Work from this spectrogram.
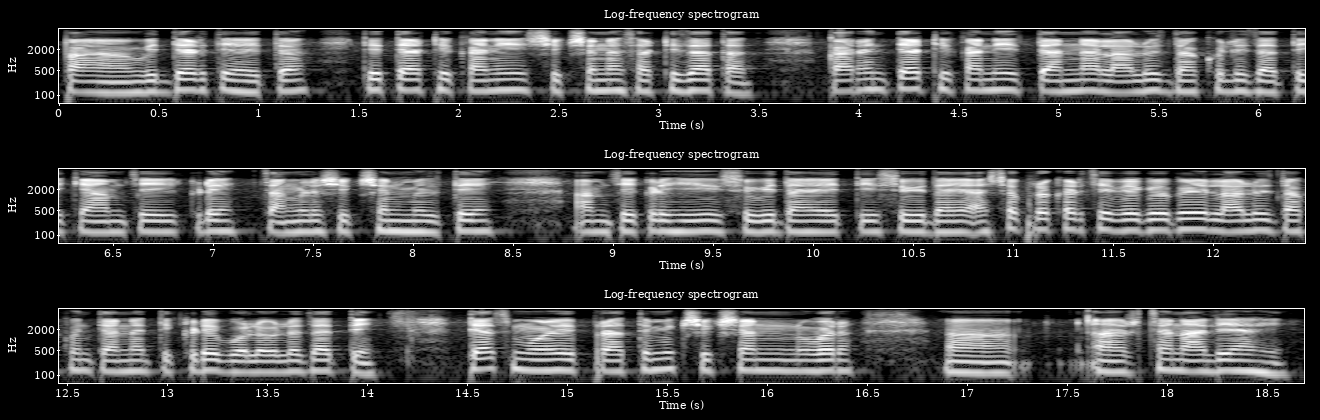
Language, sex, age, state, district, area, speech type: Marathi, male, 18-30, Maharashtra, Washim, rural, spontaneous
